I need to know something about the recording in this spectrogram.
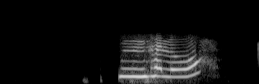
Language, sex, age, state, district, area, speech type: Santali, female, 18-30, Jharkhand, Seraikela Kharsawan, rural, conversation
